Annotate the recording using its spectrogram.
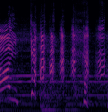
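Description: A man snickering, a quick run of short breathy laughs, over quiet background music, after a brief spoken line at the start.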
